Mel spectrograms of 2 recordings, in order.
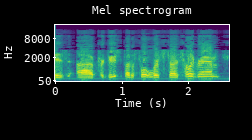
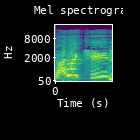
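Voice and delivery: put-on very high, charming three-year-old girl voice; 13 semitones higher than usual. Retelling what a three-year-old daughter said in the car: imitating a three-year-old's charming voice. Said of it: "in that wonderful, charming voice".

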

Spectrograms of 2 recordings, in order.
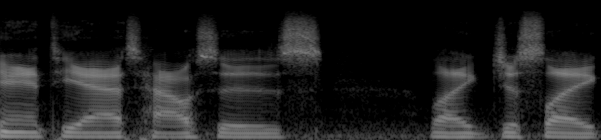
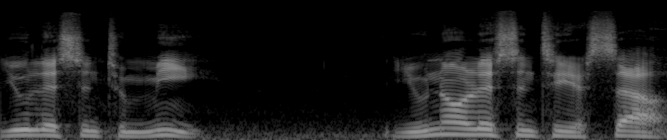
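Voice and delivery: put-on Italian mobster gangster voice; 4 semitones higher, 4 dB louder than usual. Doing a comedy bit about restaurants, speaking in an italian mobster voice. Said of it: "Italian mobster".

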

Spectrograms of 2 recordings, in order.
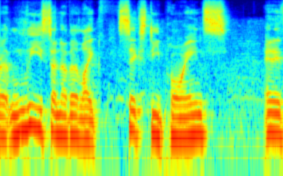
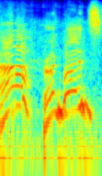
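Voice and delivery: very high, flustered, panicked cry. Pressing the wrong buttons on a new keyboard: panicking.

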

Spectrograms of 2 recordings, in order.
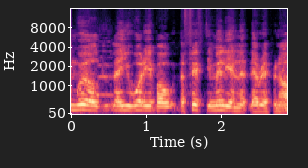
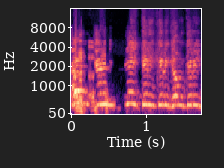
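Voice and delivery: put-on higher-pitched voice used for calling a cat; 14 semitones higher than usual. Describing Jack putting on glasses: imitating Jack calling a cat. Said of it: "And he goes".

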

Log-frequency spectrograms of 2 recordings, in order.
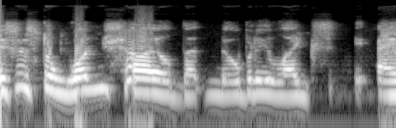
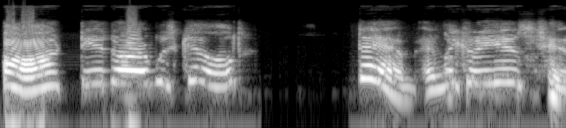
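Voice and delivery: put-on grating, irritating, very high-pitched child's voice; 9 semitones higher than usual. Game master voicing what the players hear after a kill: irritating voice. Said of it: "you hear a rather irritating voice just be like".

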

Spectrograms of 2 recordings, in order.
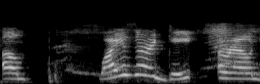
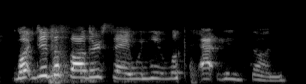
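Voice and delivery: ordinary talk

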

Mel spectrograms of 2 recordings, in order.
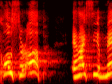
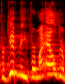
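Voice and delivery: ordinary delivery

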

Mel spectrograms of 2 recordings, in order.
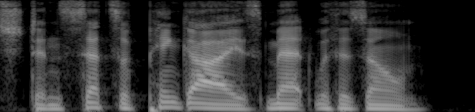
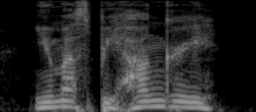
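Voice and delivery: hushed, soft, quiet voice; 3 semitones higher, 6 dB quieter than usual. Alex speaks to the creature beside the Rat King's body, said softly. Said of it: "Alex said softly".

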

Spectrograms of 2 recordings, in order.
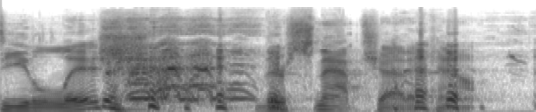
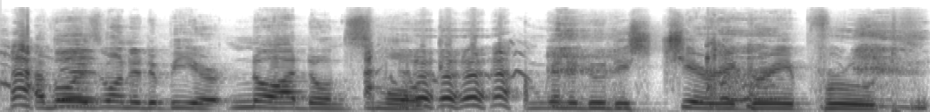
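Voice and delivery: stoner voice with raised pitch; 6 semitones higher than usual. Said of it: "that's my impression of you in Jamaica".

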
